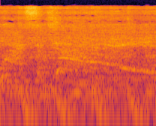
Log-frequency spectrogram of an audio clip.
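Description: Industrial metal band playing live at full volume: a heavy, evenly pulsing kick drum under guitar and synths, with a yelled vocal. A long downward pitch slide runs through the second half.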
